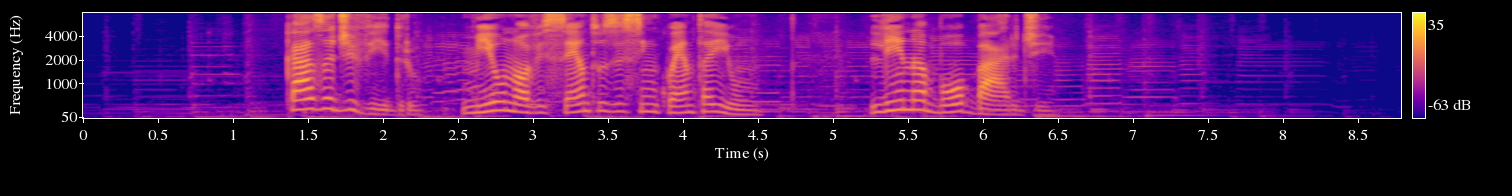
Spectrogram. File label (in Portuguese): narracao; casa de vidro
